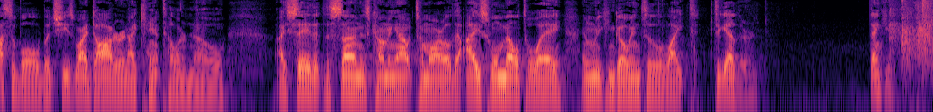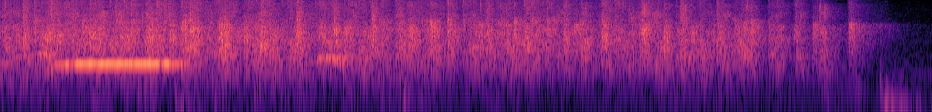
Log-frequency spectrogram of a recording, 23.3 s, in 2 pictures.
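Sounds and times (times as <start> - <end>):
speech: 0.0 - 9.5, 10.9 - 11.4
audience applause after a reading: 11.0 - 22.7.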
